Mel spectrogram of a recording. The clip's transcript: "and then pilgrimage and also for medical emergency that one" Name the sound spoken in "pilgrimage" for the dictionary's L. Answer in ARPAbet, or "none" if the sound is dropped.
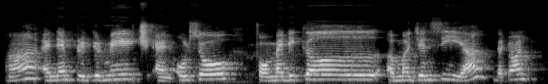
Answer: none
